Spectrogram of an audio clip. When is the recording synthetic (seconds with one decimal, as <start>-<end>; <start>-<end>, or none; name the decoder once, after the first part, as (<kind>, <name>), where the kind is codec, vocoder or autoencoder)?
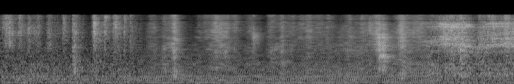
1.4-4.3 (vocoder, Vocos)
